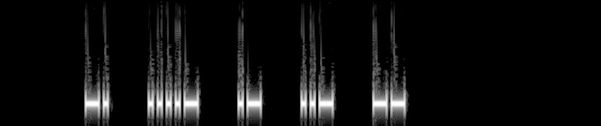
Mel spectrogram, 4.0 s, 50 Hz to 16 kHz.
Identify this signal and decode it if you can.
Morse code, heard as a keyed tone, about 40 wpm, spaced as for 23 wpm, 700 Hz. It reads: N4AUM
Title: USA Call Signs - 5 Characters - 3x Character Spacing - 40wpm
